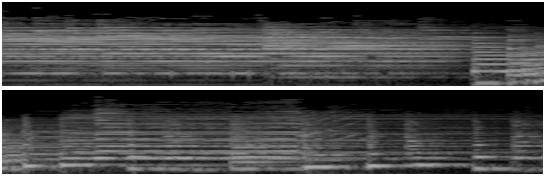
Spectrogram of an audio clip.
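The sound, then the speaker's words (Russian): Church bells rung by Alexander Zhikharev, bell ringer of the Kolomenskoye museum, a bell master and inventor, ring loud: first a sustained shimmering wash of overlapping tones, then a lively run of many bells struck in quick, rhythmic succession, with no voices. “Александра Жихарева, звонаря музея Коломенское, колокольного мастера, изобретателя, записала Тамара Ленкова.”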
